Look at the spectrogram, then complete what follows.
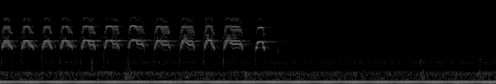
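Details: On a live nest webcam recorded 24 August 2014, an Osprey utters a quick burst of shrill, repeated chirps for roughly two and a half seconds, then falls silent, leaving only a low steady hum.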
